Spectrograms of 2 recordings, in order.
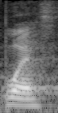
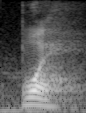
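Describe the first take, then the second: First: The final s is pronounced as a clear s. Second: The final s is replaced by a breath. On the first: "Muchas personas dicen pues en español" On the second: "el venezolano most likely will say pues ... Do you hear that breath?"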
